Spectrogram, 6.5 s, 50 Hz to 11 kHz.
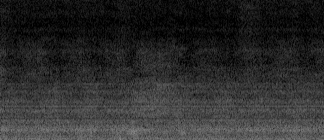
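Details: Hot air rework station at airflow 7 and 400 temperature, passing slowly over the chips to reflow a PS3 Slim that had failed: steady, even rushing air with no surging or rattle; the blower runs normally at high flow.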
